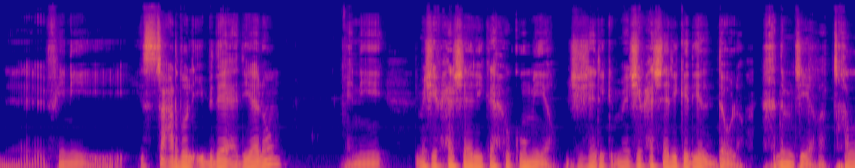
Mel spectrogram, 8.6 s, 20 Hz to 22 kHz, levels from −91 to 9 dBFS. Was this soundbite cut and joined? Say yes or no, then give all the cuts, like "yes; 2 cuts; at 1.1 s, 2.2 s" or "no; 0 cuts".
yes; 2 cuts; at 4.2 s, 7.5 s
